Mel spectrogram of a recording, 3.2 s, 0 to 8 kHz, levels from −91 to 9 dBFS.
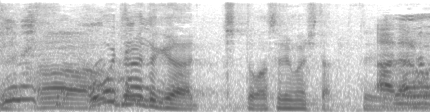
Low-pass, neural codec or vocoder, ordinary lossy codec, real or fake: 7.2 kHz; vocoder, 44.1 kHz, 128 mel bands every 512 samples, BigVGAN v2; none; fake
